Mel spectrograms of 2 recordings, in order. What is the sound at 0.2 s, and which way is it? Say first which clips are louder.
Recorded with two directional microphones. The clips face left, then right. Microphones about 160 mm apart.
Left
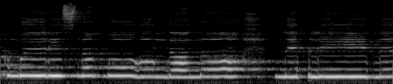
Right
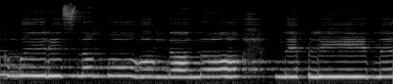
Music: left 6 dB; 5° right (ahead or behind).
